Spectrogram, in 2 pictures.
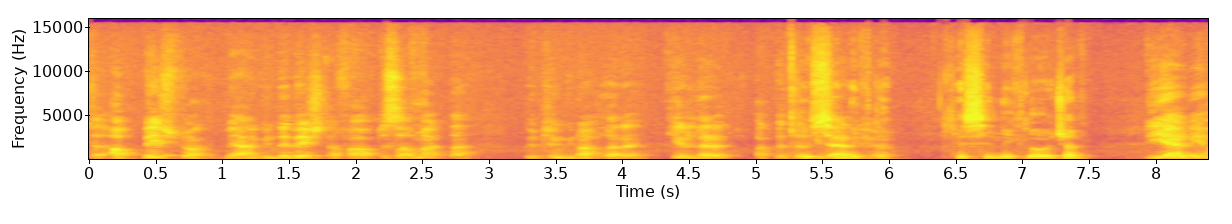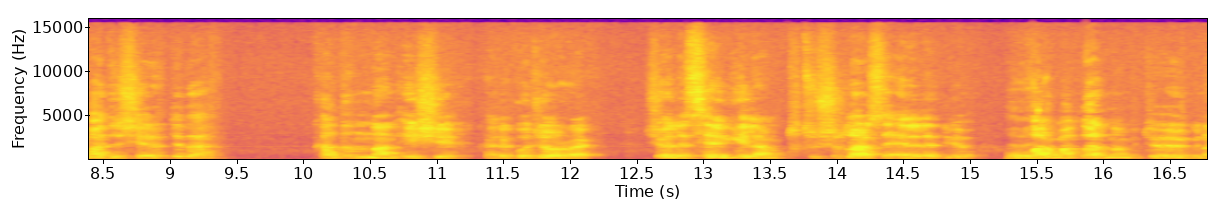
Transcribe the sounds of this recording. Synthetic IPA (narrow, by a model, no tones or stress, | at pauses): ʃt̪ɛʔap̚bɛʃvakbejanɟynd̪ɛbɛʃd̪afa̰ːp̚t̪ʰɯsalˠmak̚t̪ʰa | byt̪ʰynɟynahlˠaɾɯcʰiɾlʲeɾiakːɯt̪ʰɯɟid̪æɾd̪ijo | cʰesinlʲiclʲɛod͡ʒam | d̪ijæɾbiɦad̪iɾʃeɾift̪id̪a | kʰad̪ɯnd̪aneʃikʰaɾikʰo̞d͡ʒaolˠaɾak̚ | ʃø̞jlʲɛsɛvɟilʲæmt̪ʰu̥t̪ʰuʃuɾlˠaɾsaelelʲed̪ijoupʰaɾmaklˠaɾɯnd̪anbyt̪ʰynɟyn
